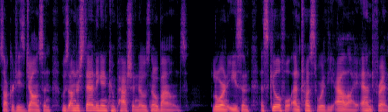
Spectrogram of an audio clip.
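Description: The text is read out plainly. Little else can be heard behind it.

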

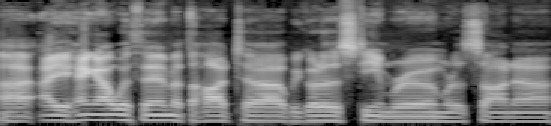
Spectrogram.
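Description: Recorded very cleanly with a silent background and a dry, close sound free of echo, a man speaks at a medium pitch. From Eastern Ontario, Canada (Hawkesbury area). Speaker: finance and accounting professional. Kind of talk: casual chat. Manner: animated.

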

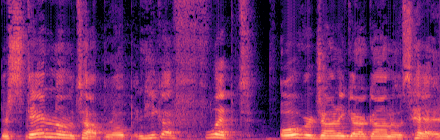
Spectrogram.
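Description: A man's high-pitched voice with very wide pitch swings, at a fairly slow pace, in a very clean recording against a silent background. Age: 30s. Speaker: wrestling podcast host. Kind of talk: casual chat.

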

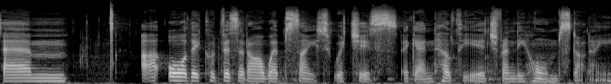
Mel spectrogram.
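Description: A woman in a Geordie accent, very deep and low in pitch, with monotone, flat intonation at a moderate pace. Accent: English (Geordie) accent noted by herself. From northeast England (Newcastle upon Tyne). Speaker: health programme manager. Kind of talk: radio interview. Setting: live radio broadcast from a cathedral.

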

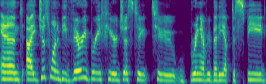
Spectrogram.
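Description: An unremarkable speaking voice belongs to this woman, fairly high in pitch with ordinary pitch variation. She keeps a moderate pace with hardly any pauses. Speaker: animal communicator and healer. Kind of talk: casual podcast conversation.

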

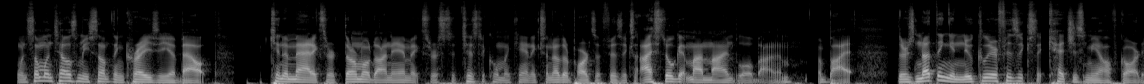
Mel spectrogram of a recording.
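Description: A man with a fairly low voice and a Southern US accent talks at a fairly quick pace on a very clean recording with a silent background. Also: ordinary pitch variation. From US South, Memphis and central Arkansas. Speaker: physics graduate and Marine veteran. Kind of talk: casual chat.

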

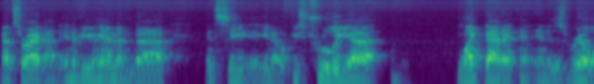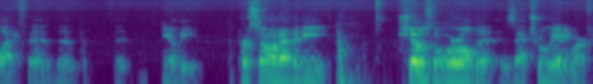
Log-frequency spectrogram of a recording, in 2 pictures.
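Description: With an American accent and a medium pitch, a man speaks at a moderate pace in a somewhat breathy voice, with fairly even intonation, big swings in loudness and long, frequent pauses. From Boston, US Northeast. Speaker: army veteran. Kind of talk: casual chat.

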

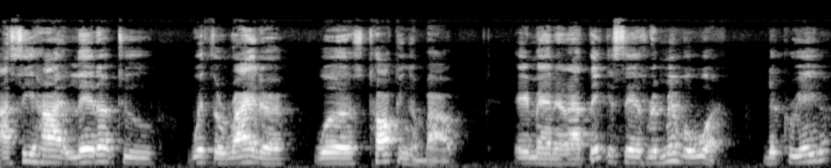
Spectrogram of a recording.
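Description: Over noticeable background noise, a man talks at a fairly slow pace in a fairly high pitch with ordinary pitch variation. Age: 50s. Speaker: pastor. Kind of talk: bible study teaching. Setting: live broadcast.

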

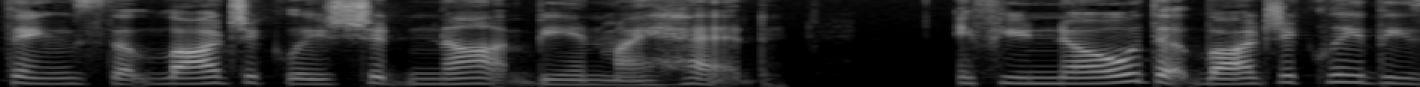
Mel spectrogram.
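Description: The background is kept quiet. Over it, the reading voice sounds unforced.

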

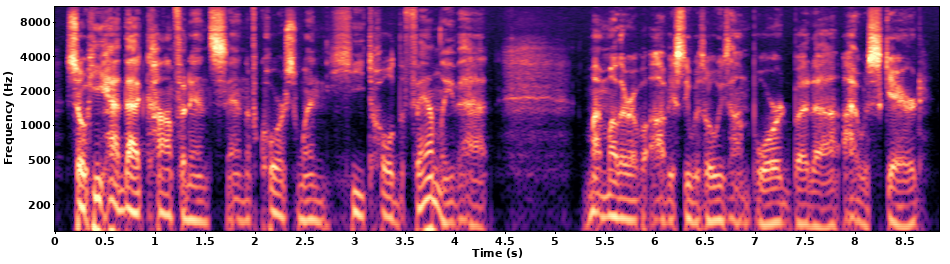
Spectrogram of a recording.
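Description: On a very clean recording with a silent background, a man with a very deep, low pitch and vocal fry speaks at a moderate pace with ordinary pitch variation. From New York, Westchester County. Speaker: writer and podcast host. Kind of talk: personal monologue. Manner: halting, many fillers.

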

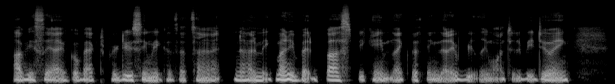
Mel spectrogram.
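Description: A woman with an American accent talks at a very fast pace, with hardly any pauses. The sound is dry and close, with no echo. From New York City, Queens. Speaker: author and producer. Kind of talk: interview conversation. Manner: halting.

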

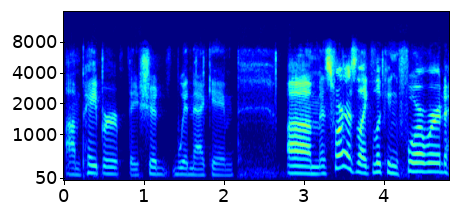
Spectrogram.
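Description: A man's fairly high voice with lively intonation, a moderate pace and a quiet background. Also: dry, close sound with no echo. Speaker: podcast co-host. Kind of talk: casual sports podcast chat. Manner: conversational, hesitant with fillers.

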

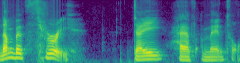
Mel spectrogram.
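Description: Against a quiet background, a man speaks with a strong Cantonese accent. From Hong Kong. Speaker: entrepreneur and business podcaster. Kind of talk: solo podcast talk, motivational. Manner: halting, with frequent fillers and restarts.

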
